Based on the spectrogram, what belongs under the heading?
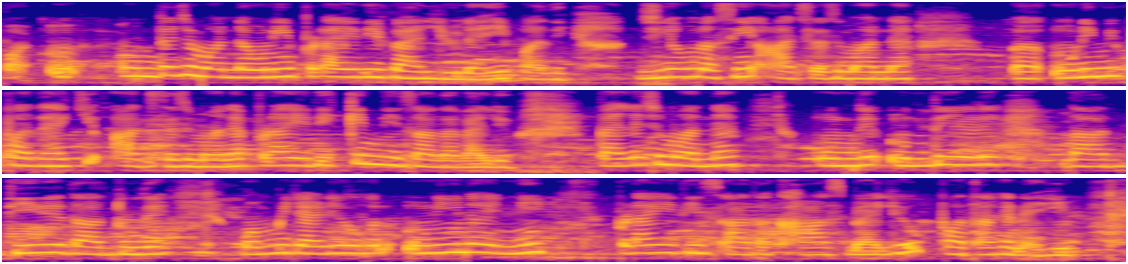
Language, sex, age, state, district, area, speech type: Dogri, female, 18-30, Jammu and Kashmir, Reasi, rural, spontaneous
